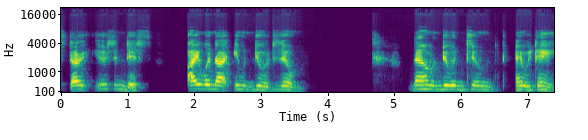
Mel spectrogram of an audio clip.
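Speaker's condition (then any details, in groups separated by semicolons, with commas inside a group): Cerebral palsy; from birth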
